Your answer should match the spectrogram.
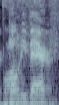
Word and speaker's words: Bon Iver: That song with, I kept saying his name wrong. Landlord gets mad. I'm like, Bon Iver. It's Bon Iver. – Bon Iver.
